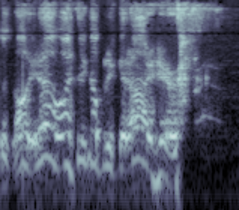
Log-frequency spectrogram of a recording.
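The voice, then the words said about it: Imitates another person's voice. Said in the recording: “Best Stanley impression.”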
